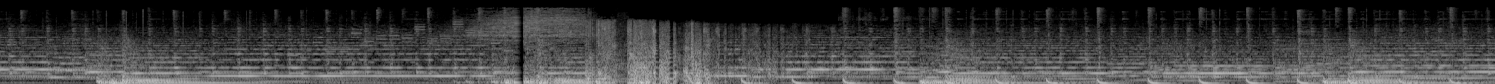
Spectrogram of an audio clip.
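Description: From 5.15 to 5.55 s, repeated packet loss struck four times in quick succession. The receiver filled about 140 ms by stretching earlier sound and left roughly 60 ms silent, with the longest hole 80 ms. About a third of the stretch is patched, so the audio turns choppy and robotic.

Between 5.86 and 11.68 s comes a call bitrate drop. The encoder was starved of bits, which fits a fall from around 128 kbps to about 6 kbps, held at its lowest for 1.25 s. The audio loses everything above 8 kHz and sounds coarse and muffled.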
